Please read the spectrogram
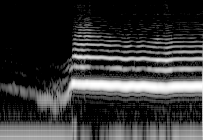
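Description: A man's voice holding one loud, steady 'ooh' note for about a second and a half, starting under a second in after a short low sliding groan, and cutting off sharply at the end.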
